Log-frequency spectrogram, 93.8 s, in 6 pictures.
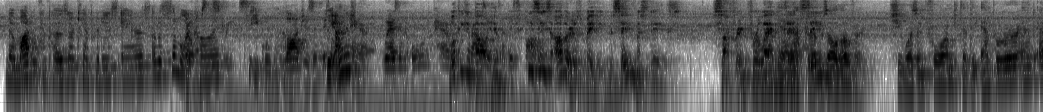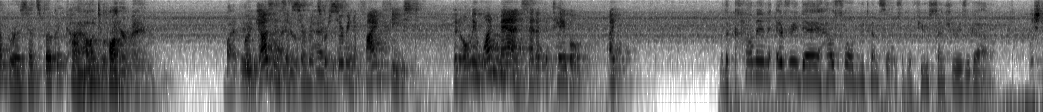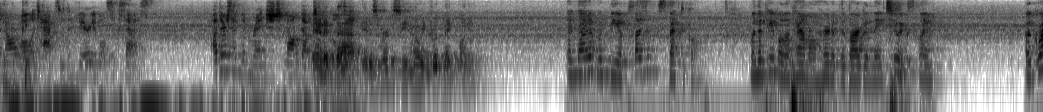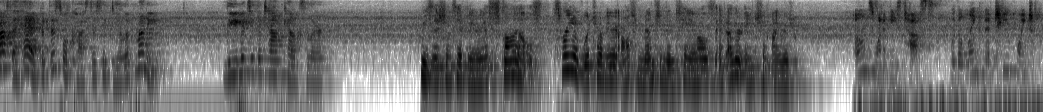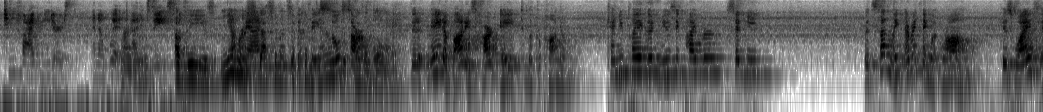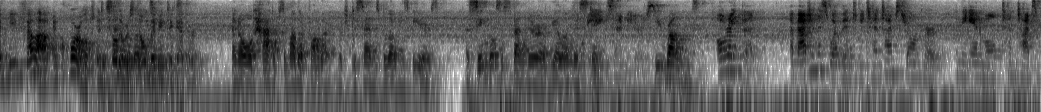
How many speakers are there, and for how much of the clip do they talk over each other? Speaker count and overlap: ten, about 18%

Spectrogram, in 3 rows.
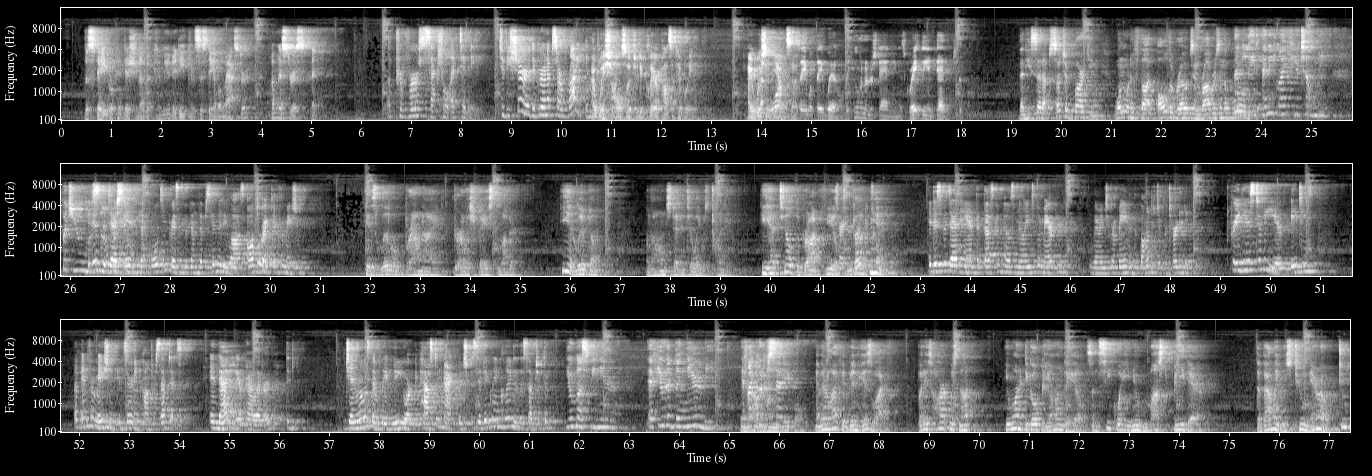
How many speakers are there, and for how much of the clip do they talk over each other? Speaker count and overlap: eight, about 7%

